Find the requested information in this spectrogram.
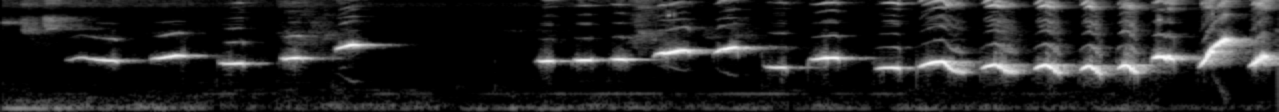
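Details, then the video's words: White-rumped shama song used for relaxed training to get a bird to sing and sing continuously: clear whistled notes around mid pitch, a short pause, then a fast run of rising and falling whistles, about four per second. "Latihan santai untuk murai batu AGAR MAU BUNYI dan GACOR"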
